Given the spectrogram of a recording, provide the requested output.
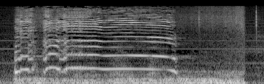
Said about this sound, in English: this next song I think requires a little rooster crowing in the beginning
